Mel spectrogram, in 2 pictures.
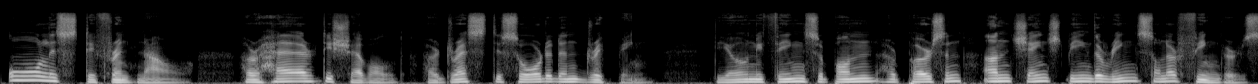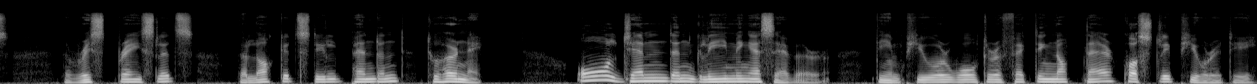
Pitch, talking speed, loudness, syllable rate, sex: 115 Hz, 115 wpm, -18 LUFS, 3.9 syllables/s, male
